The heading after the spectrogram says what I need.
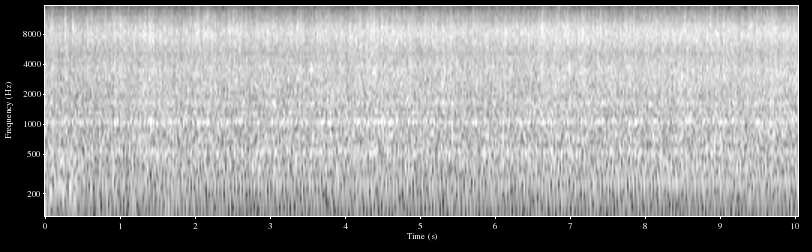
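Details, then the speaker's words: PowerSmart 24" snowblower small engine, ninth season, running after first start of winter, about 50°F outside; holds a steady, even roar with no misses or knocks; smooth, healthy running. "it was almost like a warm start or a hot start rather on the bluid almost no cranking at all fired right up beautiful"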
